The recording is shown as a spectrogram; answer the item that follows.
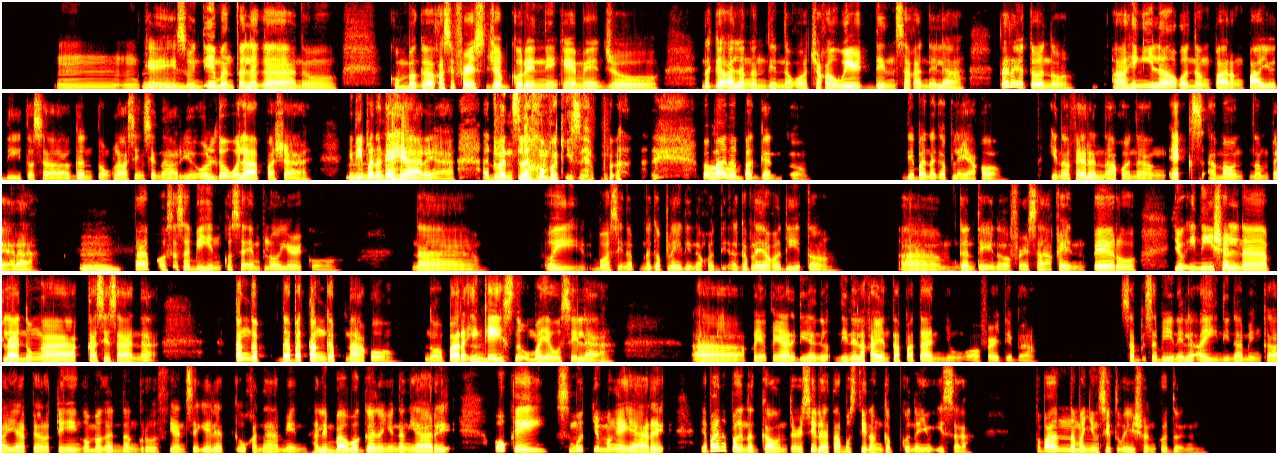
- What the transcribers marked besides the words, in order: laughing while speaking: "nangyayari ah, advance lang ako mag-isip"
- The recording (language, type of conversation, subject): Filipino, advice, Bakit ka nag-aalala kung tatanggapin mo ang kontra-alok ng iyong employer?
